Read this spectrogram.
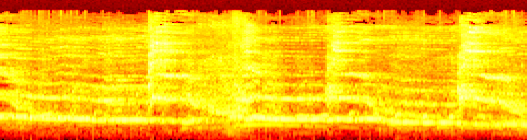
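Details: Domestic chihuahua howling in its singing behaviour with its owner, a continuous drawn-out wail gently falling in pitch, with three sharper rising swells about every one and a half seconds.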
